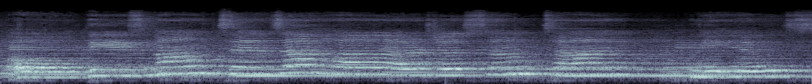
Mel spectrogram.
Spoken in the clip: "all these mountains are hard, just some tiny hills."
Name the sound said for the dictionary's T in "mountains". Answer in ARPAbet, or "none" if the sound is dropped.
S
